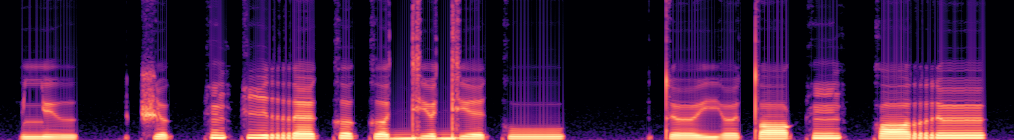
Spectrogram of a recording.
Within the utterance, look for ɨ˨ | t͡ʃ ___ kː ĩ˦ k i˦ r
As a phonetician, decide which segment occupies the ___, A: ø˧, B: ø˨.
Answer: B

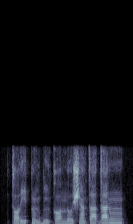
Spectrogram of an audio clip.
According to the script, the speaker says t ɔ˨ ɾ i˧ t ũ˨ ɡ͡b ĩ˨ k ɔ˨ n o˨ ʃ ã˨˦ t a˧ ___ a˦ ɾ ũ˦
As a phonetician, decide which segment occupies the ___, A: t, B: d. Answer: B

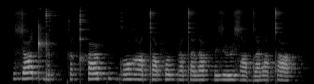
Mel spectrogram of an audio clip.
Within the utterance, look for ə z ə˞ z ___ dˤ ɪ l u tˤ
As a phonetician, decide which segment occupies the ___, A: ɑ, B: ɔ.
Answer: A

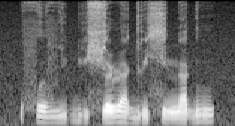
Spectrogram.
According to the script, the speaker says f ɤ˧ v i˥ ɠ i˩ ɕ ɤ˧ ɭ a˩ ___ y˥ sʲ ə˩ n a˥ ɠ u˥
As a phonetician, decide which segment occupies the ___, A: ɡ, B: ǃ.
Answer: A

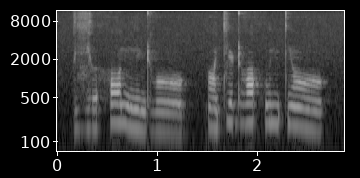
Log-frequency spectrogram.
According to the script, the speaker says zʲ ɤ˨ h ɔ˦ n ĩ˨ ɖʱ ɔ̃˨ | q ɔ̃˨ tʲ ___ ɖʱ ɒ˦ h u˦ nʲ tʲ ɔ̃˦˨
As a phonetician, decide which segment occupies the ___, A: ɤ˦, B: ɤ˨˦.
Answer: A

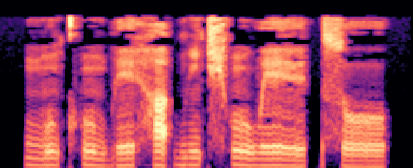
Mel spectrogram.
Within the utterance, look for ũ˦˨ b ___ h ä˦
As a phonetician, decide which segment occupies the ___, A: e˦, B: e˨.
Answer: A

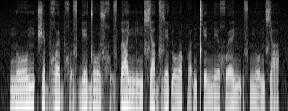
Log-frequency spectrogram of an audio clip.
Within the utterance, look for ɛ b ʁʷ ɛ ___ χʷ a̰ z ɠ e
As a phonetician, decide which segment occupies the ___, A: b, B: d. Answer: A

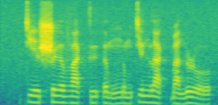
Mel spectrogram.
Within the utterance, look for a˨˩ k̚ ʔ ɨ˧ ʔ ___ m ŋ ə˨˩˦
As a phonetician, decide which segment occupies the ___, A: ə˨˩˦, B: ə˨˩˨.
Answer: B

